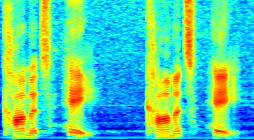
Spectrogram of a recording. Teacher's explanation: the hey is silent here, but it's part of the vowel. It lengthens it further. Where comets alone is father, this one is father.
